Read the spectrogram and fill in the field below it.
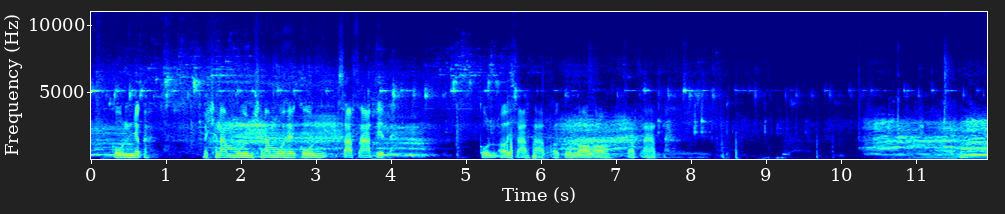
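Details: Calves cry out across the pen for their mothers after being separated: a series of loud, rich moos, some wavering and some held steady, coming in clusters with brief pauses and faint background noise between them.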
